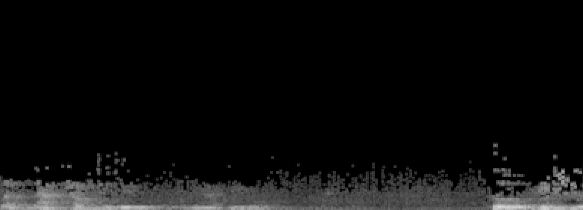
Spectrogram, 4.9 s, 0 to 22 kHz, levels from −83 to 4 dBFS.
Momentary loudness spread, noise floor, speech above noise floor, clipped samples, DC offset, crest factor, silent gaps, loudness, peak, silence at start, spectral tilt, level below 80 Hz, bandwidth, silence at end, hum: 17 LU; -49 dBFS; 27 dB; under 0.1%; under 0.1%; 18 dB; none; -24 LUFS; -6 dBFS; 0 s; -5.5 dB/octave; -62 dBFS; 5.8 kHz; 0 s; none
